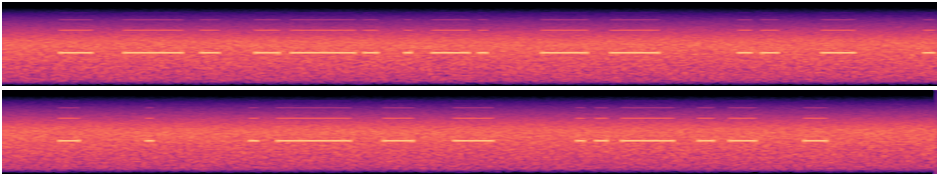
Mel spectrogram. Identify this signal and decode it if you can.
Beeps of irregular length, with radio hiss. There is no code.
